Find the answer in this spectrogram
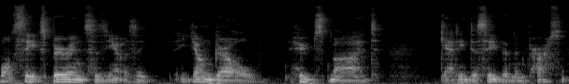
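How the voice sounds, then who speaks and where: This man's voice is fairly low and somewhat breathy. He leaves long, frequent pauses. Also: ordinary pitch variation, moderate pace. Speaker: basketball podcast host. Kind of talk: interview.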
